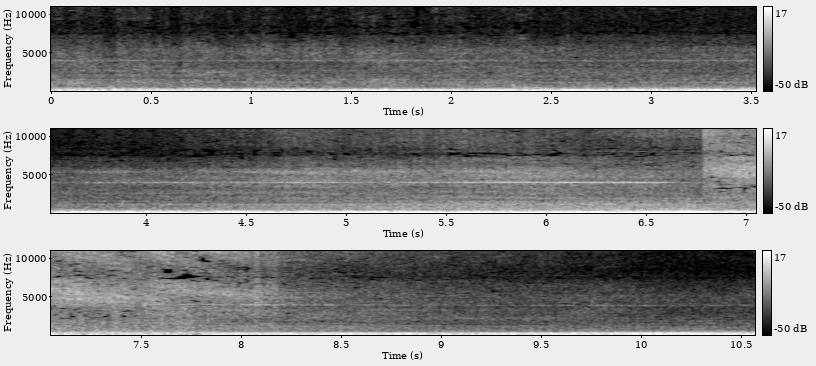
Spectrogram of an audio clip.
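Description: CSX freight train passing close, its wheels rumbling steadily on the rails. A mid-train distributed-power diesel locomotive goes by partway through, adding a steady engine drone and a faint high whine, then a rushing hiss for a couple of seconds as it passes.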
